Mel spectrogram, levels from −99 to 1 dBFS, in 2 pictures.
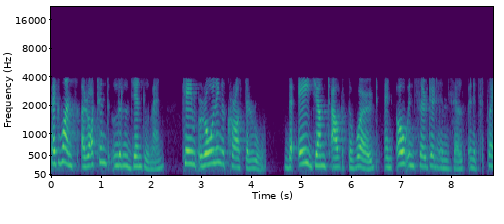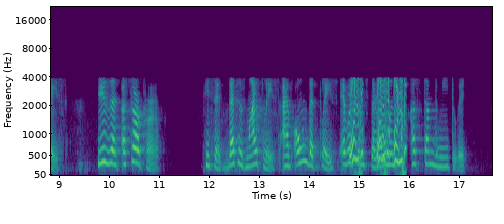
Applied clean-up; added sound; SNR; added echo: neural mask model Resemble Enhance denoiser.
